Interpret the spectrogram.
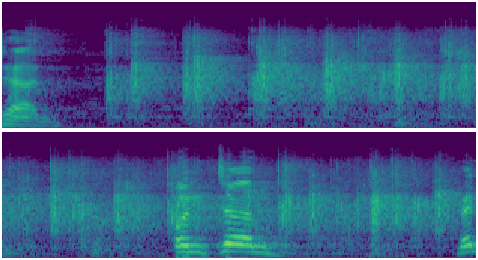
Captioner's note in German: Beifall bei der SPD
